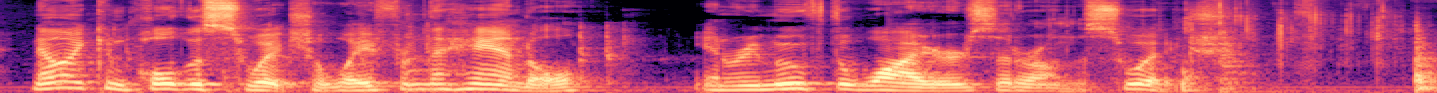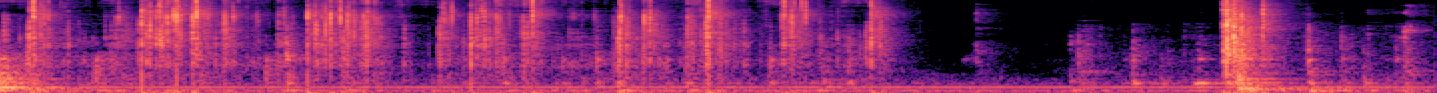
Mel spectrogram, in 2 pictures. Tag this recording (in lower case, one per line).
speech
